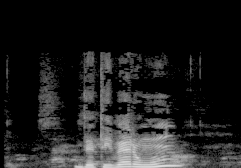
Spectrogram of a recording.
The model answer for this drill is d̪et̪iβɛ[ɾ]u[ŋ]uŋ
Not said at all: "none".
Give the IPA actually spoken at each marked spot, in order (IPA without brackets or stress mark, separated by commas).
ɾ, ŋ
